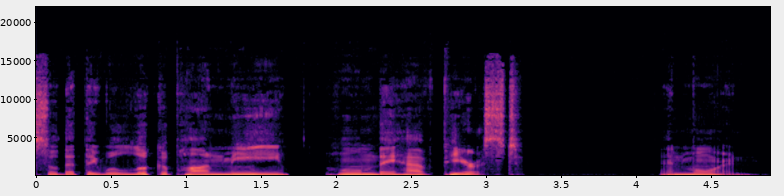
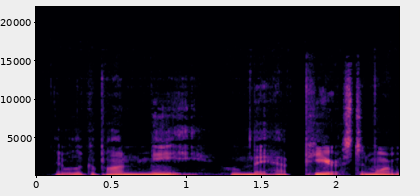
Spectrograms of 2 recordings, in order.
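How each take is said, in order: First: Slow, weighty scripture reading, every word laid down; solemn slow reading. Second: Said in the usual way. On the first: Shown as a demonstration. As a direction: read it slowly and gravely, higher and louder. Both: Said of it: "Then it says".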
